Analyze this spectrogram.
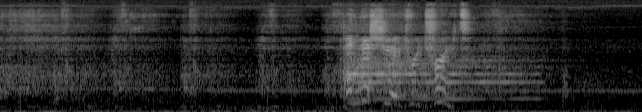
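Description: Electronic game sound effects of clashing blows and bright chimes ring out.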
